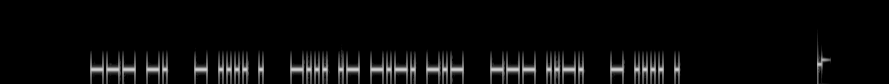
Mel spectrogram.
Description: Morse code, heard as a keyed tone, about 30 wpm, 700 Hz. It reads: ON THE BACK OF THE
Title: Sets of 5 Words 30wpm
